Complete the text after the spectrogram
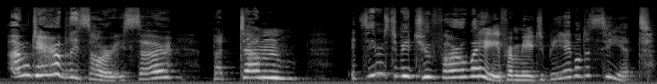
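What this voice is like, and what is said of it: Put-on character voice. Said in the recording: “Why are you making me do his voice?”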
